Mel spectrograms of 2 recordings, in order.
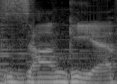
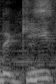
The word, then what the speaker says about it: Zangief: Well, actually, his name is pronounced Zangf, but I've been calling him the gef since I was 6 years old, and it's really hard to break that habit.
